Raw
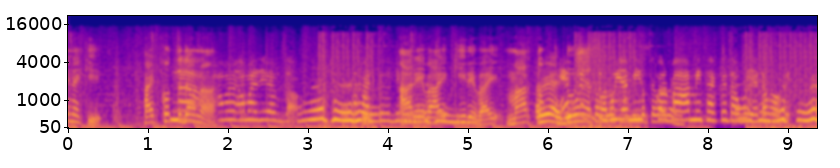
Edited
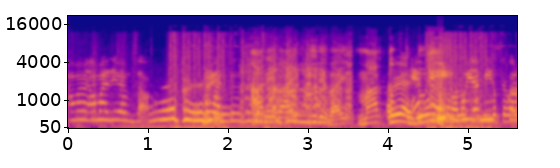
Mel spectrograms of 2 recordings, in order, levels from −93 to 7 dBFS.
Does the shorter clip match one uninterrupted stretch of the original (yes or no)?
yes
